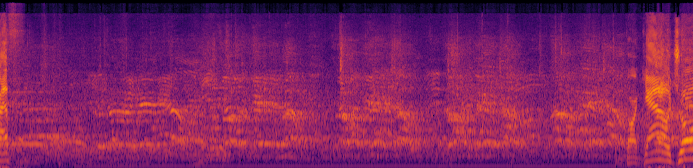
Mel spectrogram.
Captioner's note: applause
